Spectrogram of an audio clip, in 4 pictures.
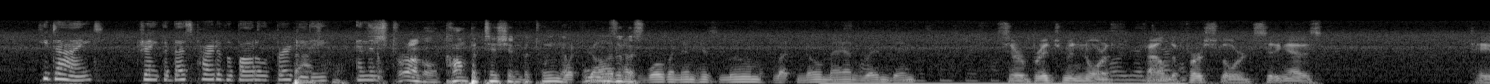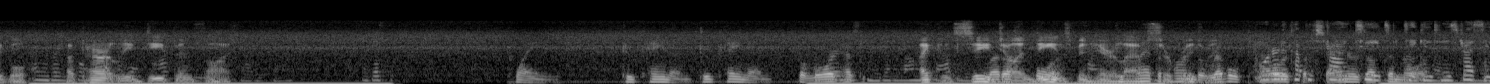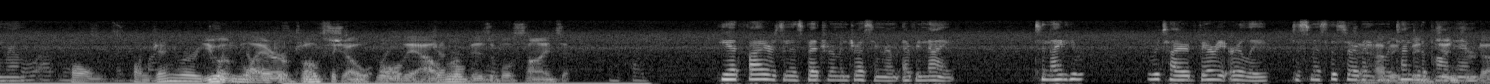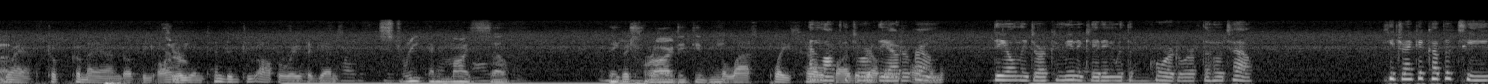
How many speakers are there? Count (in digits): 5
